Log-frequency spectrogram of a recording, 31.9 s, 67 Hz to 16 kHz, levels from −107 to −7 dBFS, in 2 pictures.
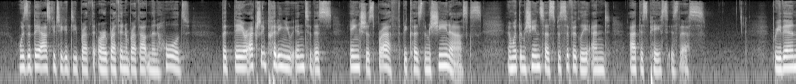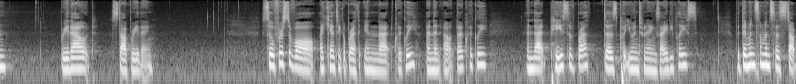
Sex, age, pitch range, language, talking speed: female, 40-59, 170-205 Hz, English, 165 wpm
